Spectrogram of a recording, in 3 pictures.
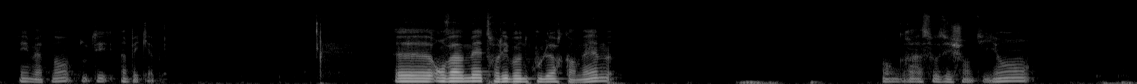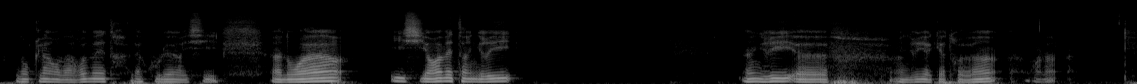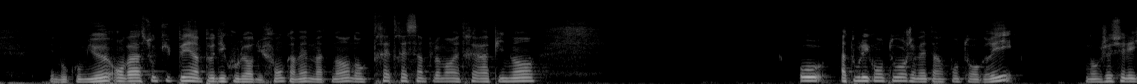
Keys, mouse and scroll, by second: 0.0-1.4 drag, 1.6 middle click, 2.4 middle click, 6.9 click, 8.7 click, 9.9 click, 10.7 click, 11.0 middle click, 11.4 F2, 12.1 click, 13.3 click, 13.9 click, 15.4 click, 16.7-18.2 drag, 18.5 click, 19.9 click, 20.7 KP_5, 20.8 KP_0, 21.2 Tab, 22.4 click, 22.8 middle click, 24.2 middle click, 25.6 click, 28.6 shift+click, 29.7 shift+click, 32.7 shift+click.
